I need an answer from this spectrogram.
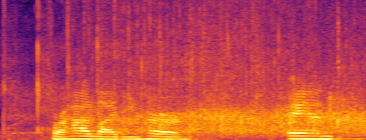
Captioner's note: audience applauds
